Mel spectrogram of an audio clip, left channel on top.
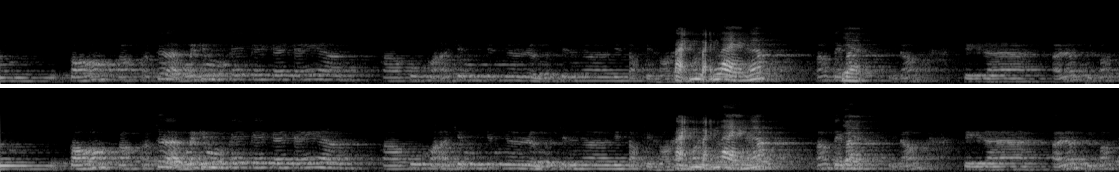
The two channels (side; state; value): left; quieter; 3.4 dB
